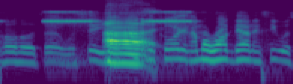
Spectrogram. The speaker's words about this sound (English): Like you have next to exit the hotel, or is that the one where it's like your actual smoke alarm? I thought it was in my room. I was like, I didn't even hit the pin. Or is that? I mean, it's not in the room. You should probably leave.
